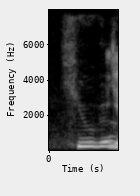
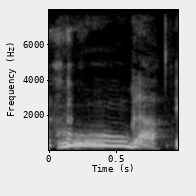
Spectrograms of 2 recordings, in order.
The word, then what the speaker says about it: hygge: hygge. Yes. I, I, think you're supposed to put the emphasis on the first syllable it says. So then I find myself going like who Hooga.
